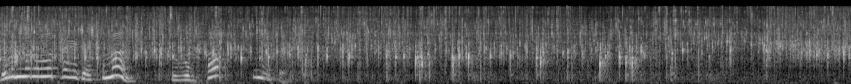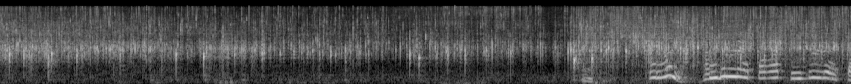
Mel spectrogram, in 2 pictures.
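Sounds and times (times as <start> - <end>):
fish sizzling in frying pan: 0.0 - 17.0.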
